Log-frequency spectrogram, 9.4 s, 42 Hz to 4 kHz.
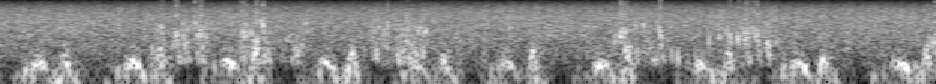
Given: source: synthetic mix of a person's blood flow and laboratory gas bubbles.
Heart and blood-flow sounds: Doppler ultrasound of blood flow; precordium
1.50-2.19 s: bubbles
2.38-3.15 s: bubbles
3.67-4.30 s: bubbles
6.12-6.83 s: bubbles
7.07-7.79 s: bubbles
9.26-9.36 s: bubbles
From the record:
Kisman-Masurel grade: 332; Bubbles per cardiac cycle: rolling drumbeat, 9 or more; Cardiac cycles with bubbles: 50 to 99%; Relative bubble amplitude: moderate (0.250 to 0.450); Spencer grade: 3 (all of the cardiac periods contain showers or single bubble signals, but not dominating or overriding the cardiac motion signals); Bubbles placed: only in the low amplitude regions of the cardiac cycle

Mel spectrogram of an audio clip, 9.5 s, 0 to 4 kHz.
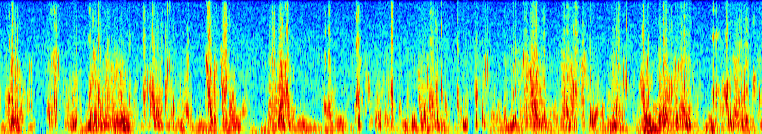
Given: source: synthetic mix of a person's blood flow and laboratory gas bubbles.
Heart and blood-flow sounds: Doppler ultrasound of blood flow; precordium
0.00-0.44 s: bubbles
0.57-1.00 s: bubbles
1.06-1.65 s: bubbles
1.77-2.23 s: bubbles
2.32-2.39 s: bubbles
2.56-2.96 s: bubbles
3.28-3.68 s: bubbles
4.01-4.20 s: bubbles
4.39-4.92 s: bubbles
4.98-5.04 s: bubbles
5.06-5.60 s: bubbles
5.69-5.88 s: bubbles
5.92-6.13 s: bubbles
6.29-6.87 s: bubbles
6.93-7.48 s: bubbles
7.58-7.87 s: bubbles
7.97-8.74 s: bubbles
8.87-9.54 s: bubbles
From the record:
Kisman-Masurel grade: 342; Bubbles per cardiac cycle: rolling drumbeat, 9 or more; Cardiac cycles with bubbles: 100%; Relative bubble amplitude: moderate (0.250 to 0.450); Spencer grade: 3 (all of the cardiac periods contain showers or single bubble signals, but not dominating or overriding the cardiac motion signals); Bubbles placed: anywhere in the cardiac cycle

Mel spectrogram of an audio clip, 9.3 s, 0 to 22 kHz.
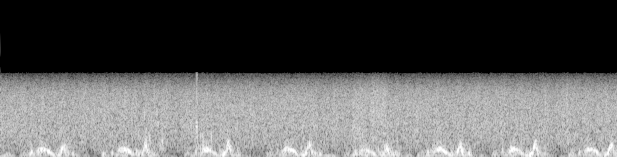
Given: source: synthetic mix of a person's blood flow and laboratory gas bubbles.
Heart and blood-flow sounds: Doppler ultrasound of blood flow; precordium
2.10-2.50 s: bubbles
2.82-3.20 s: bubbles
From the record:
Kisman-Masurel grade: 212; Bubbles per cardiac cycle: several, 3 to 8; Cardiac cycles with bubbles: 1 to 10%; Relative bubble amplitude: moderate (0.250 to 0.450); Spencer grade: 1 (occasional bubble signal discernible with the cardiac motion signal, with majority of cardiac periods free of bubbles); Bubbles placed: anywhere in the cardiac cycle

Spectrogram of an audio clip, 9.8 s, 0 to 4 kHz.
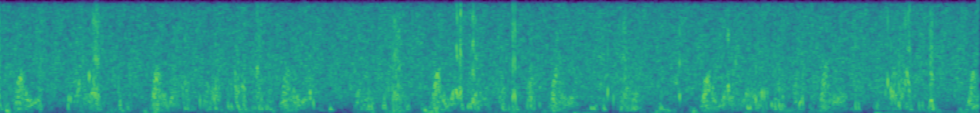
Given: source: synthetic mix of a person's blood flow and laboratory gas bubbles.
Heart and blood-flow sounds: Doppler ultrasound of blood flow; precordium
0.00-0.14 s: bubbles
0.39-0.47 s: bubbles
0.67-0.77 s: bubbles
0.89-1.09 s: bubbles
1.18-1.39 s: bubbles
1.82-2.07 s: bubbles
2.10-2.80 s: bubbles
3.08-3.20 s: bubbles
3.30-3.39 s: bubbles
3.64-3.80 s: bubbles
3.82-4.15 s: bubbles
4.57-5.46 s: bubbles
5.91-6.42 s: bubbles
6.59-6.69 s: bubbles
6.77-6.87 s: bubbles
7.23-8.09 s: bubbles
8.54-8.66 s: bubbles
8.74-9.43 s: bubbles
From the record:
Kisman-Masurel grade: 343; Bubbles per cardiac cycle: rolling drumbeat, 9 or more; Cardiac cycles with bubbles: 100%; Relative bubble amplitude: loud (0.450 to 0.775); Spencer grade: 3 (all of the cardiac periods contain showers or single bubble signals, but not dominating or overriding the cardiac motion signals); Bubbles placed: only in the low amplitude regions of the cardiac cycle

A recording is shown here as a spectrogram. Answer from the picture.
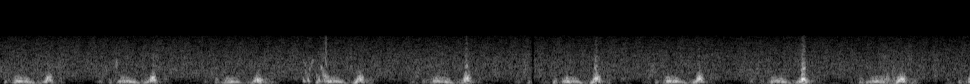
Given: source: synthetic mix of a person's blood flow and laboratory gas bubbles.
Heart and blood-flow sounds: Doppler ultrasound of blood flow; precordium
1.15-1.18 s: bubbles
3.01-3.33 s: bubbles
8.79-8.97 s: bubbles
From the record:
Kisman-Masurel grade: 121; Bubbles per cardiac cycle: 1 to 2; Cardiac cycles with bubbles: 10 to 50%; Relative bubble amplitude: barely perceptible (0.100 to 0.250); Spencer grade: 2 (many but less than half of the cardiac periods contain bubble signals, singularly or in groups); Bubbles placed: only in the low amplitude regions of the cardiac cycle

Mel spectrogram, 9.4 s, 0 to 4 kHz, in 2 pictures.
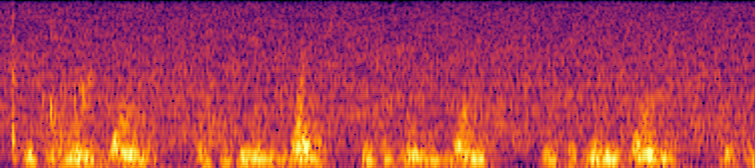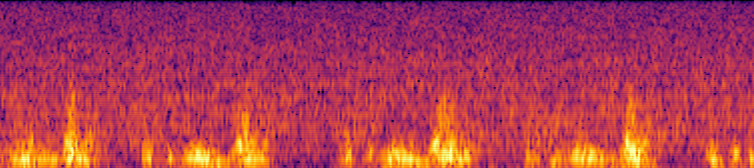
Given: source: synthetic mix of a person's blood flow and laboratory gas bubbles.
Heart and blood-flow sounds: Doppler ultrasound of blood flow; precordium
0.06-0.13 s: bubbles
0.24-0.60 s: bubbles
From the record:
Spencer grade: 1 (occasional bubble signal discernible with the cardiac motion signal, with majority of cardiac periods free of bubbles); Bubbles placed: only in the low amplitude regions of the cardiac cycle

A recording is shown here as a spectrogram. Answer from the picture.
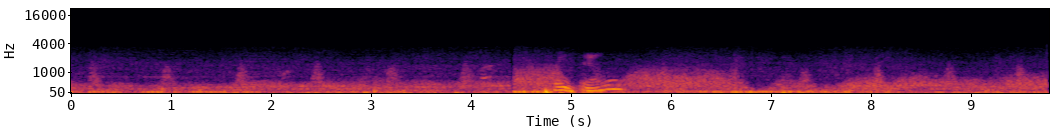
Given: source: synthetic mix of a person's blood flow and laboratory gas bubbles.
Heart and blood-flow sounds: Doppler ultrasound of blood flow; subclavian vein
no bubbles
From the record:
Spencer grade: 0 (complete lack of bubble signals)

